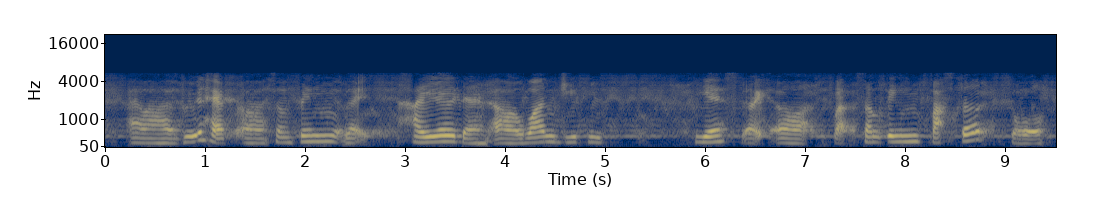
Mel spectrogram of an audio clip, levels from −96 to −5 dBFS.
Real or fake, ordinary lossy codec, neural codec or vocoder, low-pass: fake; none; codec, 16 kHz, 1 kbps, FreqCodec, larger model; 5.4 kHz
